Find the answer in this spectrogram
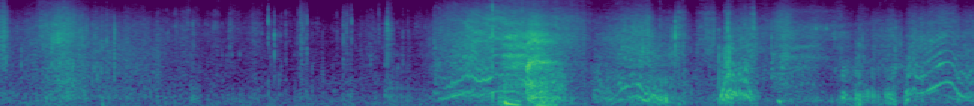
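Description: A tent door zipper being drawn open in rasping pulls, loudest a little past the middle, with nylon fabric rustling as the inner door is handled.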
